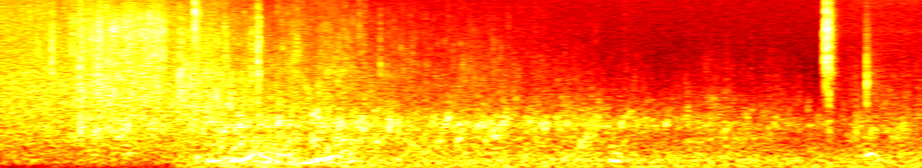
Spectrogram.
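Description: Flowing river current in The Last of Us: a steady, close rush of moving water with soft gurgling that swells slightly and then holds, with a couple of faint ticks near the end and no voices.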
